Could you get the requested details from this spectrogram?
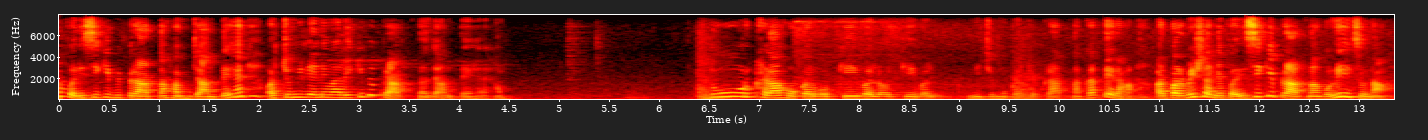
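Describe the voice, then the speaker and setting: A woman's voice: mid-range voice, big pitch swings, moderate pace, fairly bright tone, echoey room, slight background noise. A woman preaching a conversational sermon, asking her listeners rhetorical questions. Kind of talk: online sermon.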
